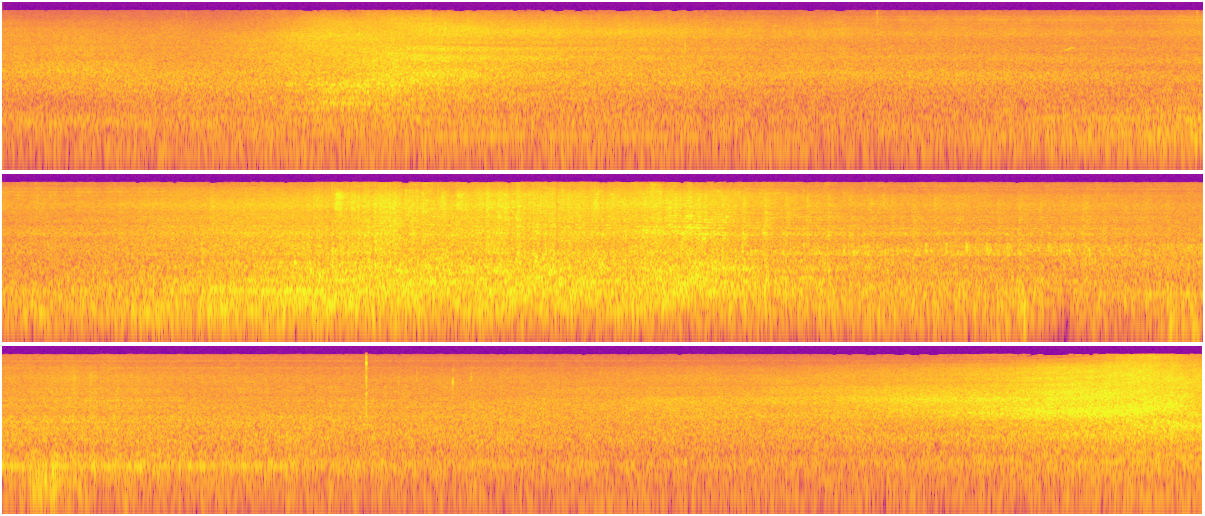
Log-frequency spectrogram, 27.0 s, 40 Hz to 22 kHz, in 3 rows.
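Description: JR 115 series electric multiple unit approaching and passing on the line, its wheels running on the rails. The running noise builds to its loudest about halfway through, then eases off.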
